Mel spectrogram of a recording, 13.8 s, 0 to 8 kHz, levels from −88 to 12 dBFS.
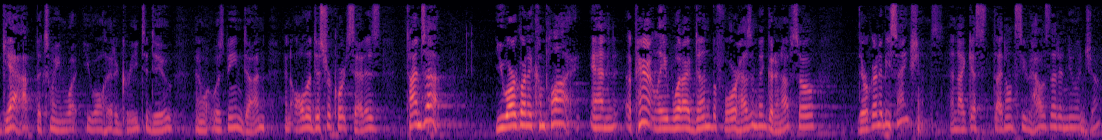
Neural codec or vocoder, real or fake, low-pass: none; real; 7.2 kHz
